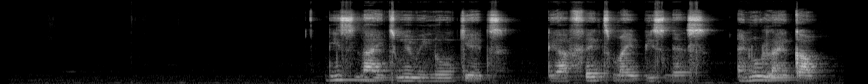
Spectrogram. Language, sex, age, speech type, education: Nigerian Pidgin, female, 15-29, spontaneous, tertiary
